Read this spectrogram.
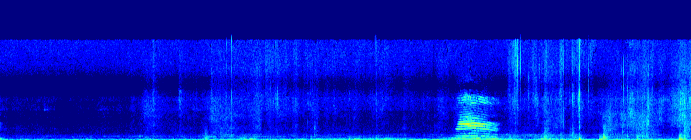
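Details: Hae, a factory cat left alone after the resident big dog and puppies were suddenly taken away by truck, on a day of cold, gusty wind: one clear drawn-out meow rising then falling near the ninth second, over steady windy rumble and scattered knocks.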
